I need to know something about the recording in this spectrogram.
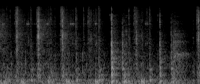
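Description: Typewriter keys clacking in quick, irregular strokes, used as a sound effect.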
